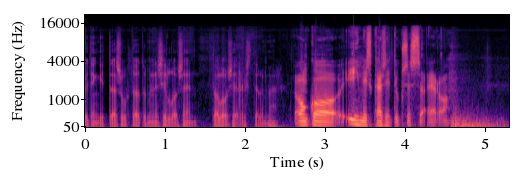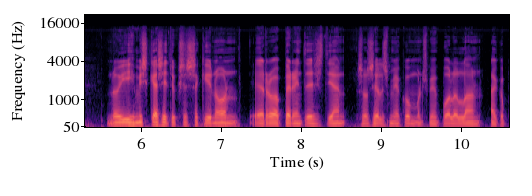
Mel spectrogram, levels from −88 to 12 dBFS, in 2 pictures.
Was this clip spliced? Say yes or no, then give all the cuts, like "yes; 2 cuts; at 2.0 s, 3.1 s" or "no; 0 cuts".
yes; 1 cut; at 2.5 s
